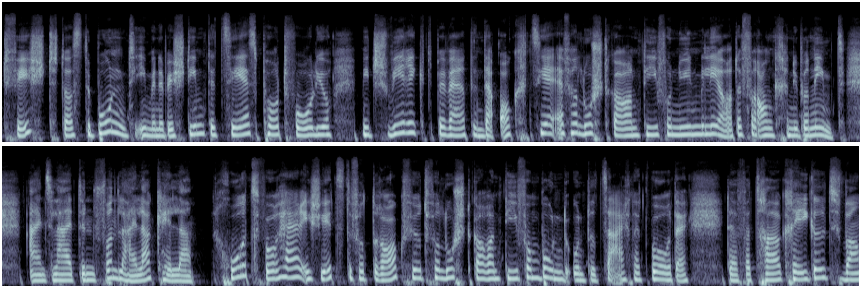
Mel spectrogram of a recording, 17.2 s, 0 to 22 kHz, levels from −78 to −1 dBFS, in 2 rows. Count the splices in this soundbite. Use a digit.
3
